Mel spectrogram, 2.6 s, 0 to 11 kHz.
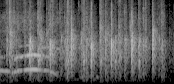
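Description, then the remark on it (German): A live audience at the Media Lab Innovation Festival 2025 at the HFF in Munich bursts into applause, dense overlapping clapping for a couple of seconds, with a brief whoop or cheer rising above the hands at the start. “Vielleicht mal ein kurzes Zeichen, dass wir ein Publikum haben.”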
